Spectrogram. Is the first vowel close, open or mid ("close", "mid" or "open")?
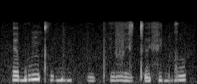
mid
